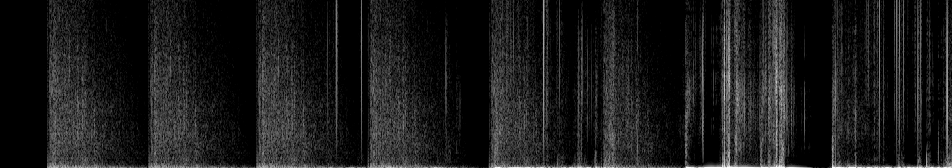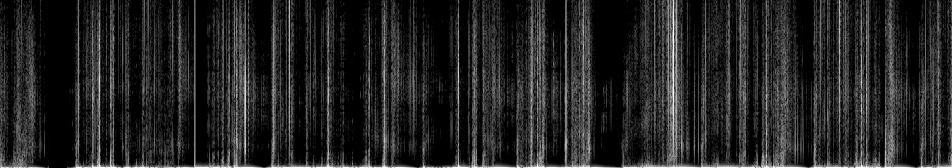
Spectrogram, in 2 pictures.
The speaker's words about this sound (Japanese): コメント欄の反応を見るに、ちゃんといつもみたいな音が出せてそう。足音うるさくない？もういろいろ踏みつけすぎて、何の音かわからなくなっちゃって。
